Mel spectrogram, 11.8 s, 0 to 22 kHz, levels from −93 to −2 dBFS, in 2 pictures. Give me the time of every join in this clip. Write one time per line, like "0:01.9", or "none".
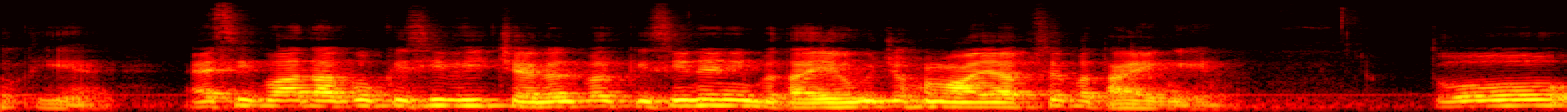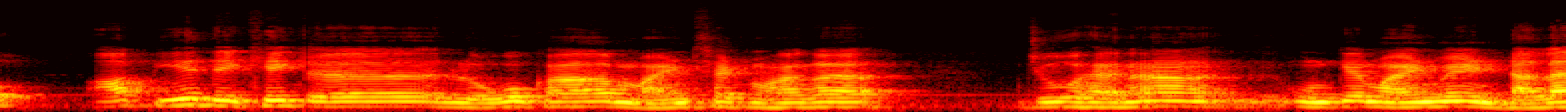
0:07.0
